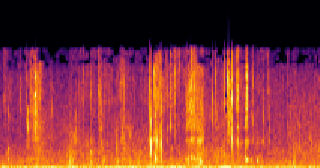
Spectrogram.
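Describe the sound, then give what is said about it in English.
Biting into a Wendy's french fry dipped in ketchup, followed by chewing: faint, soft, crunchy mouth sounds, with a few slightly louder crunches near the middle. No one talks. “We'll take a fry. All right, yep. Very good. Sounds nice. I like to get it in that ketchup.”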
